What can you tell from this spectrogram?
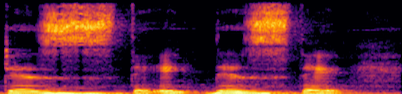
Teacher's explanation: So you see this D being voiced, retroactively affecting the sound before it, which was the phoneme S, but now is the allophone Z.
